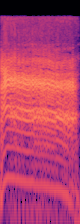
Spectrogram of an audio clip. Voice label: Growl; Wario; Mario Kart Double Dash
